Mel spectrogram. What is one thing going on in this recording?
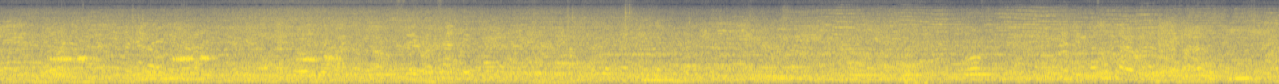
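A crowd of men and women chatters all around, outdoors.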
